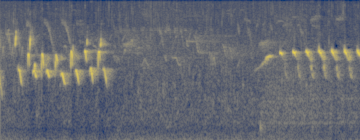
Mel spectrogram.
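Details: Northern cardinal song: a quick tumbling run of down-slurred whistles, a pause, then a steady row of clear high whistled notes repeated about every quarter second.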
